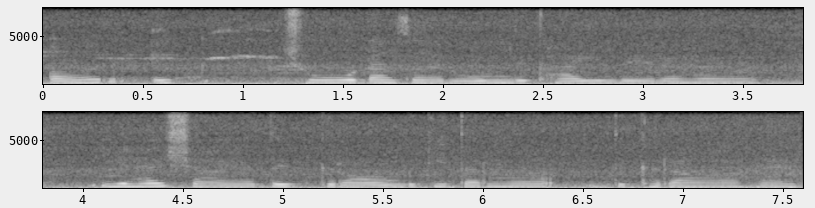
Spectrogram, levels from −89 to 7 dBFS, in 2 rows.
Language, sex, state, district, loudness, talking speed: Hindi, female, Madhya Pradesh, Katni, -16 LUFS, 140 wpm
